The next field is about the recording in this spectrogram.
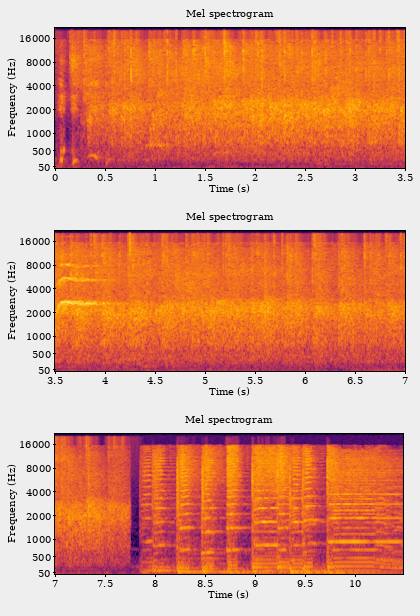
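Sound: audience clapping loudly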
